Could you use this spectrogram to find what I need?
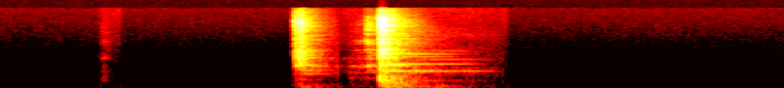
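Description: A metal steamer basket clinks and rings as it is set into a cooking pot.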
